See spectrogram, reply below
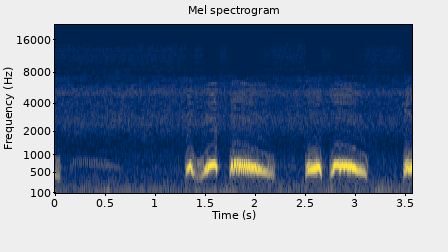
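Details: Lure call of a spotted dove for trapping, with paired coos, a short wobbling note then a long even one, repeated twice in quick succession, over faint low background rumble.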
